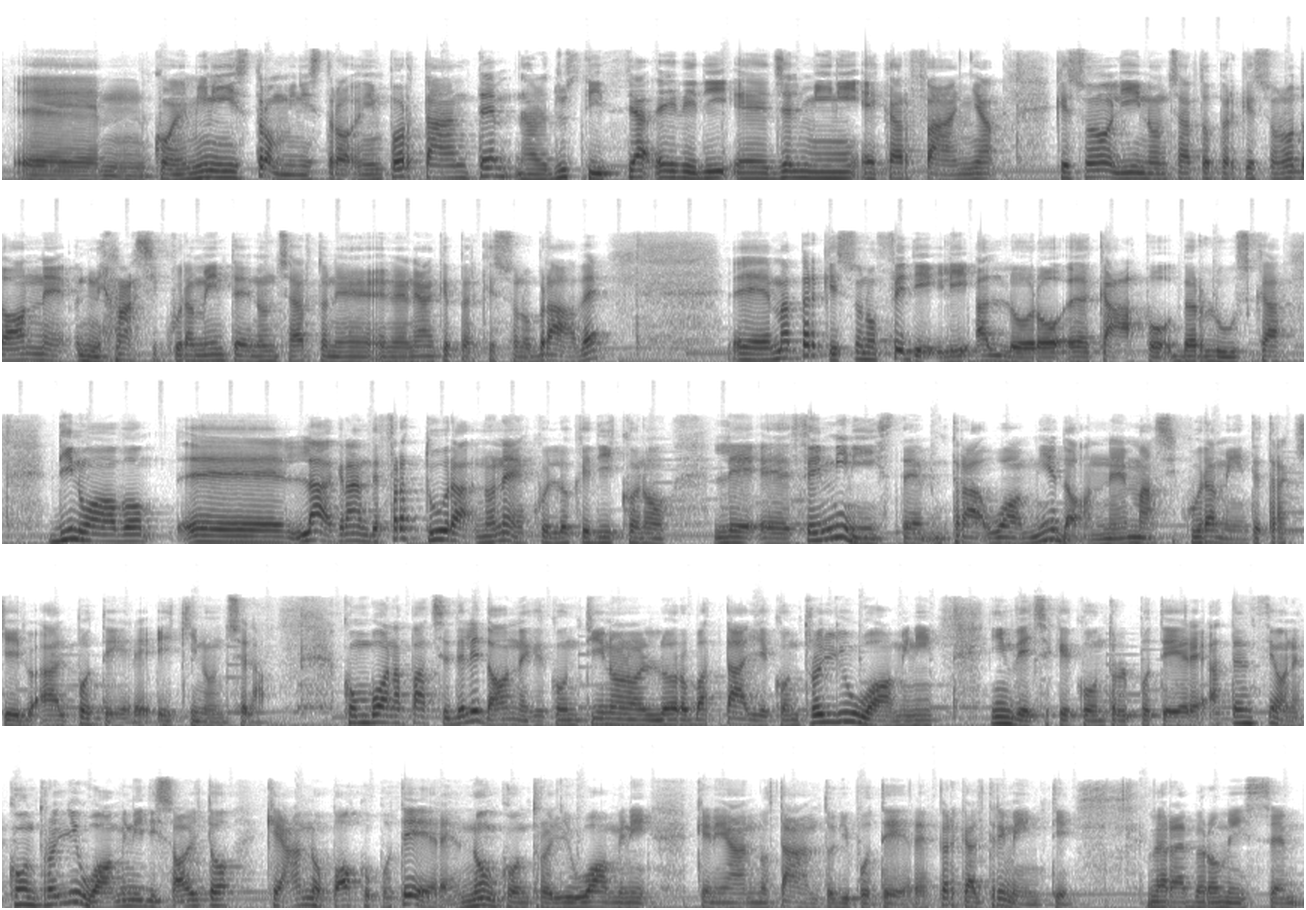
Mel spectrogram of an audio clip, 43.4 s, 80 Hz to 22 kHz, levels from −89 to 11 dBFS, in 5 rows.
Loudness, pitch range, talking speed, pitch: -20 LUFS, 105-135 Hz, 155 wpm, 120 Hz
